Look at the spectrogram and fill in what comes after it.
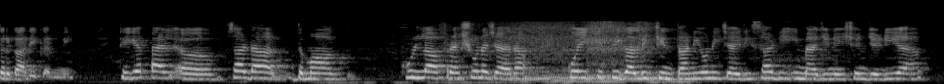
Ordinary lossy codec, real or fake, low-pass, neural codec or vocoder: none; real; none; none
